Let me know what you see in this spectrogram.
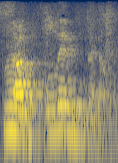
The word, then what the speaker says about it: subliminal: Yeah, but think of it that you put the accent on limb. Subliminal.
